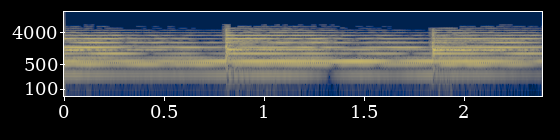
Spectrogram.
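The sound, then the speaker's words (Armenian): Armenian church bells ring out. Two loud, heavy strikes land about a second apart, over a deep, steady, humming resonance that sustains throughout. “Այսօր հայոց եկեղեցու զանգերը արահոտից ձայնում են աշխարհով մեկ։”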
